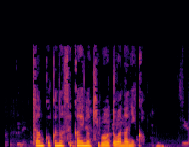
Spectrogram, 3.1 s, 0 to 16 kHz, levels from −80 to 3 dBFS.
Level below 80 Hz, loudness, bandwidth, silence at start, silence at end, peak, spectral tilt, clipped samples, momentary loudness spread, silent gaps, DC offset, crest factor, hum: -54 dBFS; -18 LUFS; 11.5 kHz; 0.3 s; 0 s; -2 dBFS; -6 dB/octave; under 0.1%; 18 LU; none; under 0.1%; 16 dB; none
